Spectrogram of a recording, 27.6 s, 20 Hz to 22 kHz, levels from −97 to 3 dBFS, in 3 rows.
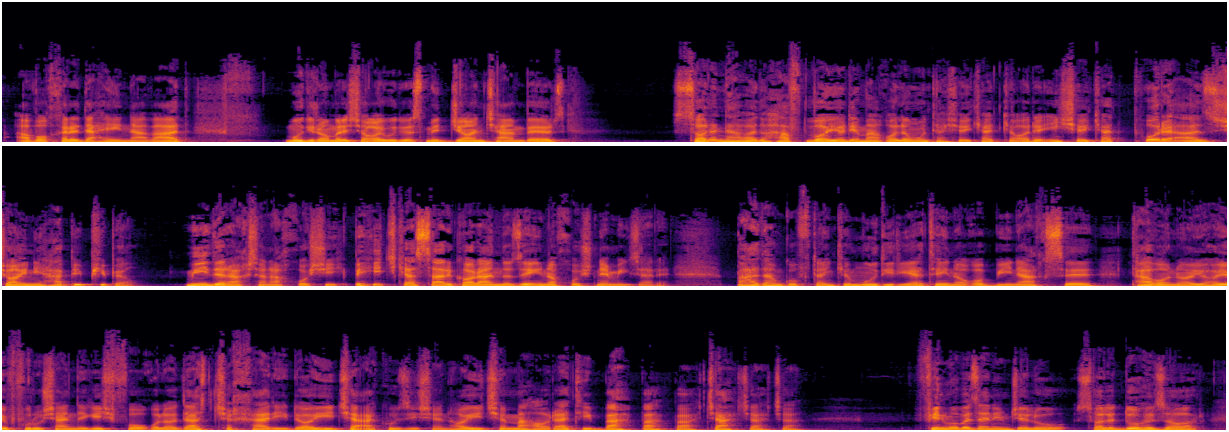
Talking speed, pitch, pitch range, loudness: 150 wpm, 145 Hz, 125-165 Hz, -21 LUFS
